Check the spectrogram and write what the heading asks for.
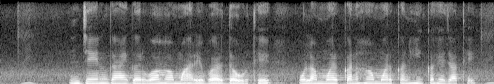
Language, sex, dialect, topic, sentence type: Chhattisgarhi, female, Central, agriculture, statement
